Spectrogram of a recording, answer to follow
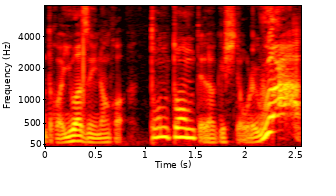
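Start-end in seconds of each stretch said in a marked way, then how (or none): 2.1-2.5 loud, high-pitched startled "whoa"; imitated high yell of shock. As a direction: yelp out loud as if caught off guard. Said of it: "って言ったからな".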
